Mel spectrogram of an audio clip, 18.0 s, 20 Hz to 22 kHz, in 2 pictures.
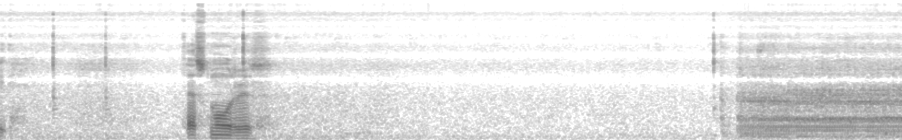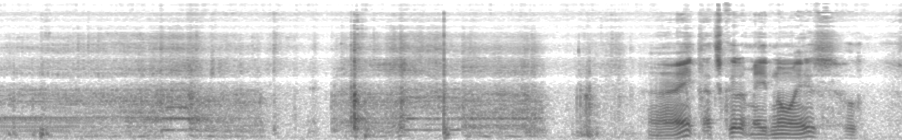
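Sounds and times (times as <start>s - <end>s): stepper motors whirring whine: 7.2s - 14.6s.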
